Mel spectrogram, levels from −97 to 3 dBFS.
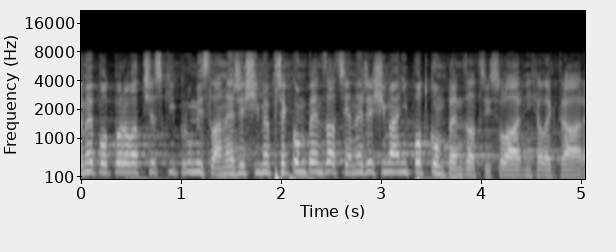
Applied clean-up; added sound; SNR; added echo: none; none; none; none.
